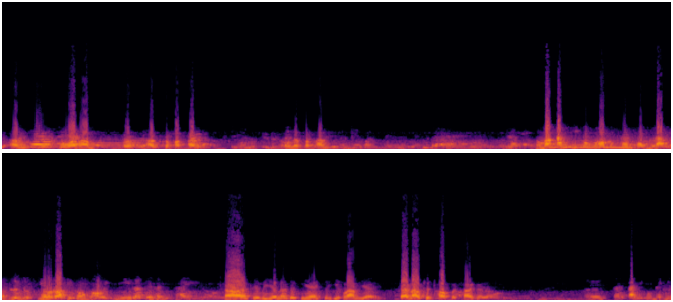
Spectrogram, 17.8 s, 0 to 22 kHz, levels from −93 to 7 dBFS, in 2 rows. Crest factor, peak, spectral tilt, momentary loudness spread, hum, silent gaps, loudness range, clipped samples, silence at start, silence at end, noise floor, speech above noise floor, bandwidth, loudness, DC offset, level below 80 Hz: 16 dB; -10 dBFS; -5.5 dB/octave; 18 LU; none; none; 8 LU; under 0.1%; 0 s; 0 s; -51 dBFS; 25 dB; 11 kHz; -26 LUFS; under 0.1%; -68 dBFS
